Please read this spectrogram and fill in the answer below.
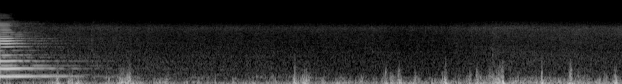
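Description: A last saxophone note fades out within the first second. Then sea waves wash against a rocky shore, with irregular splashes over a steady surf hiss.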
